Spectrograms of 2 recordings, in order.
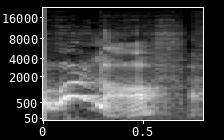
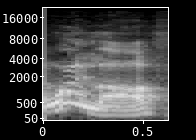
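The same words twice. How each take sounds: First: Higher-pitched, indignant Why laugh; squeaky retort; high mock question. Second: Laughing through the question; chuckling as she asks; amused, giggling question. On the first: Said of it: "I was like". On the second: Retold or imitated. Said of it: "my mate started laughing".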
